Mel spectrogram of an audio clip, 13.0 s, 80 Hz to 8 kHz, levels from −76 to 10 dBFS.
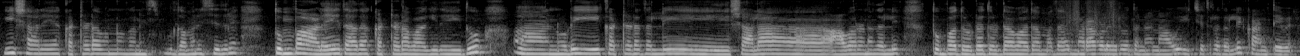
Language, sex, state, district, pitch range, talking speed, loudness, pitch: Kannada, female, Karnataka, Mysore, 205-225 Hz, 95 wpm, -19 LUFS, 210 Hz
